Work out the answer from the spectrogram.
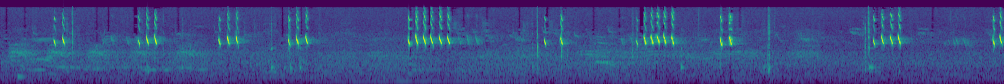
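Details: Bright greenfinch trills of fast repeated chiming notes come in frequent short bursts, sometimes paired, interspersed with single sharp chips and a faint low hum.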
